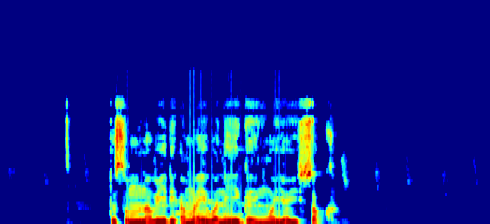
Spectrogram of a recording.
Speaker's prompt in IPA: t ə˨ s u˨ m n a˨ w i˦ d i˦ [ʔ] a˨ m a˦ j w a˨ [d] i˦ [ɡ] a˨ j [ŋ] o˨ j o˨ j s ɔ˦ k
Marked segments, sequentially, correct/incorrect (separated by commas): correct, incorrect, correct, correct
